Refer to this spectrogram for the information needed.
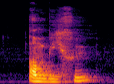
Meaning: ambiguous
- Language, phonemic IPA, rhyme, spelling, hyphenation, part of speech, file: Dutch, /ˌɑm.biˈɣy/, -y, ambigu, am‧bi‧gu, adjective, Nl-ambigu.ogg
